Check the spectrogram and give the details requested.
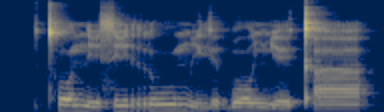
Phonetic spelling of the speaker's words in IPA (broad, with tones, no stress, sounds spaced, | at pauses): tʰ o˦ n i˨ s i˦ r uː˦ m i˨ j ɪ˨ ɓ oː˦ ɲ eː˨ kʼ aː˦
